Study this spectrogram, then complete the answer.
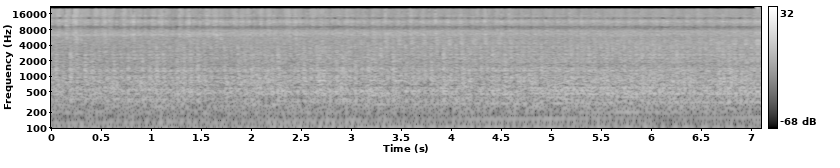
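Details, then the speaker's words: Circa-1952 Austin truck, 6-cylinder petrol, 4-speed, left standing about 18–20+ years, fuel gravity-fed from a roof boat tank: deep steady rumble with a slightly lumpy beat, catching and running on its own; normal running, owner unsure of a slight miss. "Well, if it wasn't on video, I wouldn't believe it either. But that's it. That's after, it could be longer, 20 years."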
